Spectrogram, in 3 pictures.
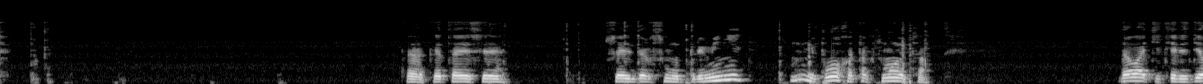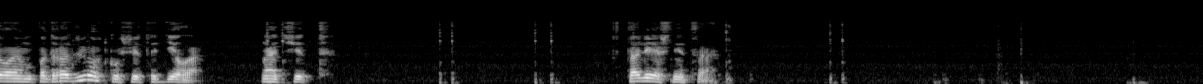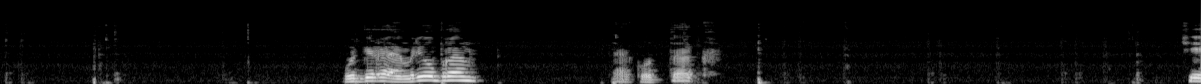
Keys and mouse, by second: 0.0 shift+middle click, 1.2-4.4 middle drag, 5.0 click, 5.7 right click, 7.0-8.0 middle drag, 12.6-14.9 drag, 16.4-17.7 drag, 18.5 middle click, 20.2 click, 24.0 alt+shift+click, 25.2-26.5 middle drag, 27.7 click, 30.7 alt+shift+click, 32.0 shift+click, 35.6 middle click.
